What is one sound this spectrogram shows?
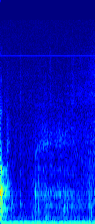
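A finger presses and rubs softly along sticky tape.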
